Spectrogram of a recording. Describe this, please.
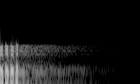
Square wave with AM and a low-pass filter.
